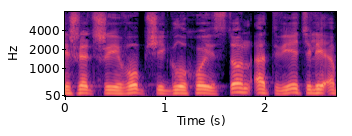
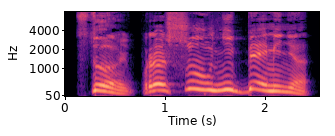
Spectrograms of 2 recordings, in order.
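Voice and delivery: high, urgent begging; pleading; 10 semitones higher, 3 dB louder, slower than usual. A narrator's reading. Slapped glutton begs his waker, high plea. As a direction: beg for the blows to stop.

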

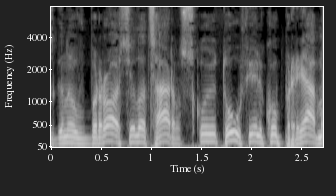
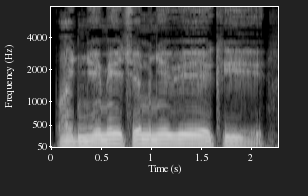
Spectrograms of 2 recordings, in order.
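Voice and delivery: guttural monster voice; slower than usual. Acted. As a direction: drag it from the belly, slow. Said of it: "утробным голосом произнёс Вий".

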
